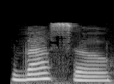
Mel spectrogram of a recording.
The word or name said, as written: vaso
